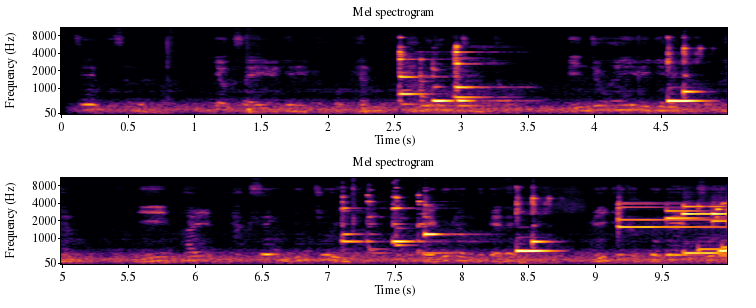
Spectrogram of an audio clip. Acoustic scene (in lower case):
car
